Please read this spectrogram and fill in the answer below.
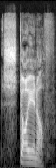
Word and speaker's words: Stoyanov: It's been about three years and it's the awesome Mike Stoyenoff. Hello. Very, you pronounce my name just perfect, mate.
